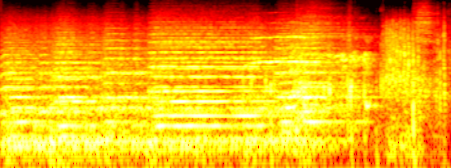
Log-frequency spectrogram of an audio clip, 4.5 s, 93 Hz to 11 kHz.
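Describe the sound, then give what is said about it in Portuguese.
Horses ridden by 38 servants inside a hotel whinny loudly over the steady clip-clop of hooves, with long ringing calls filling the few seconds and no one speaking. “Agora, estes 38 criados que andam atrás de ti a cavalo dentro do hotel e tocam trombetas cada vez que entras numa sala, é que já me parece excessivo.”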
